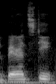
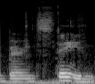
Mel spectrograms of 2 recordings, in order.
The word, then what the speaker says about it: Berenstain: There is a whole generation of people who remember it as EIN.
